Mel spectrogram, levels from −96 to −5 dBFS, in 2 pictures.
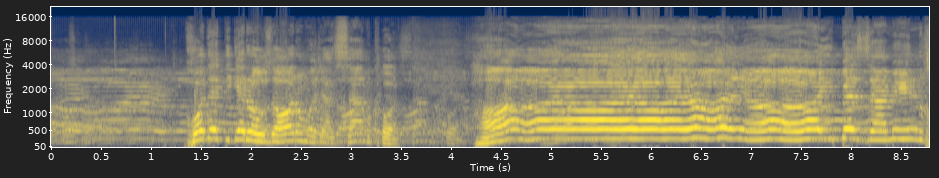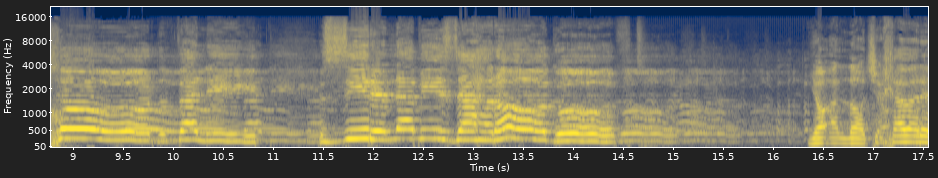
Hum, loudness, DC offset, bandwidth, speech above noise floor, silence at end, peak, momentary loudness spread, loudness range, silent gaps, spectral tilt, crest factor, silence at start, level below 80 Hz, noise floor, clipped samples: none; -10 LUFS; under 0.1%; 16 kHz; 25 dB; 0 s; 0 dBFS; 19 LU; 6 LU; none; -4 dB/octave; 10 dB; 0 s; -54 dBFS; -35 dBFS; 0.7%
